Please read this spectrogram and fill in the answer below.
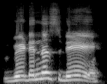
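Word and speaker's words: Wednesday: अब इसको पढ़ो तो वेडनेसडे वेडनेसडे डी नहीं पढ़ते हैं।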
